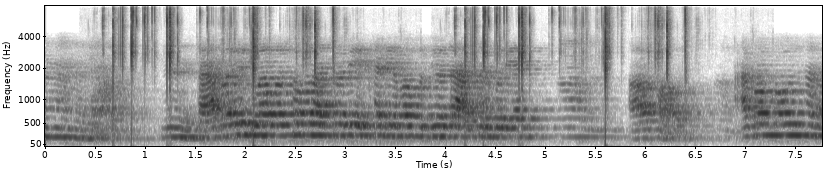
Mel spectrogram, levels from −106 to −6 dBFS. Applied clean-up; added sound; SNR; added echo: none; Crackle / Crushing; 2 dB; reverberation time 1.0 s.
